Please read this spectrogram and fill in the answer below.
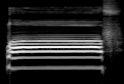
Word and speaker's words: কাফ: ফা, ফা, ফা, এখানে দেখেন স্টার চিহ্ন রয়েছে, ওয়াকার উচ্চারণ করবেন এবং 3 রয়েছে, 3 আলিফ পরিমাণ কী করবেন টানবেন দিকে। কফ, কফ, কফ, এখানে 3 রয়েছে, 3 আলিফ পরিমাণ টানবেন।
